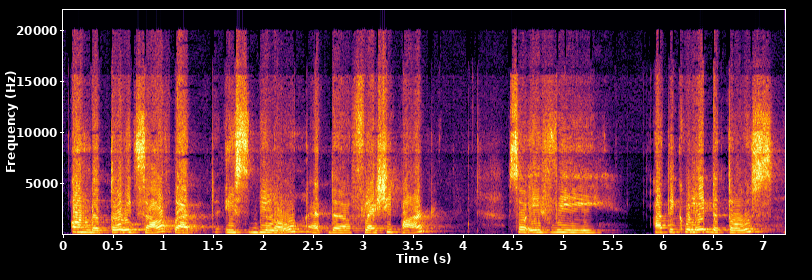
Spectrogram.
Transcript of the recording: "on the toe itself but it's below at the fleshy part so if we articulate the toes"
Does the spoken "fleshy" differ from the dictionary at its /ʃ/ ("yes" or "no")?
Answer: no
